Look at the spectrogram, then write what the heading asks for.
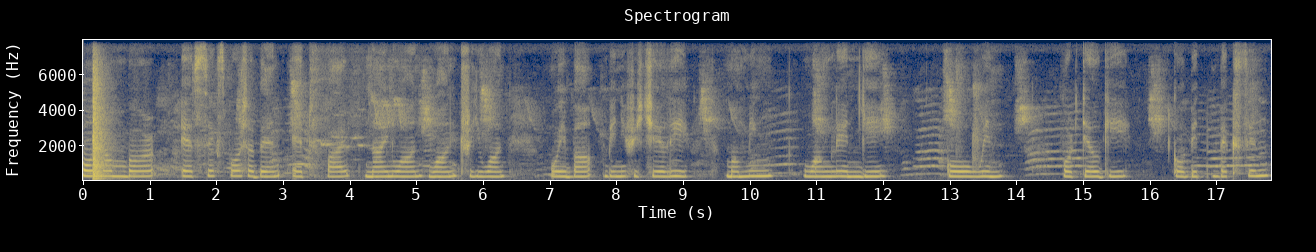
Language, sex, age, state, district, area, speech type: Manipuri, female, 30-45, Manipur, Senapati, rural, read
